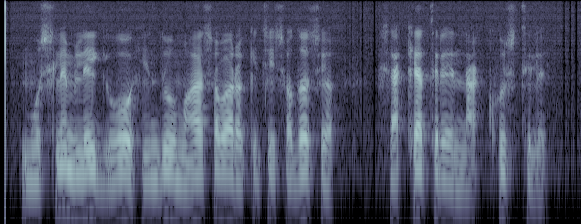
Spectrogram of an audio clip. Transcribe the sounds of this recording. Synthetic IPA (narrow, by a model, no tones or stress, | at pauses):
muslimliɡoɦind̪umɔɦasɔbʱaɾɔkit͡ʃʰisɔd̪ɔsjɔ | sakʰjat̪ɾena̰kʰːust̪ʰile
